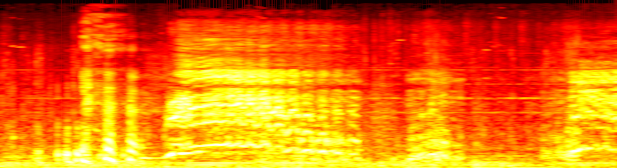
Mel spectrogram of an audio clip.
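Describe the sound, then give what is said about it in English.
Cart horses whinny loudly as they bolt into the woods: one long, wavering neigh followed by shorter ones, with a quick clatter of clip-clopping hooves at the start. “Well, they flip the cart, and it sort of shatters to the ground, and the horses take off in different directions into the woods.”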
